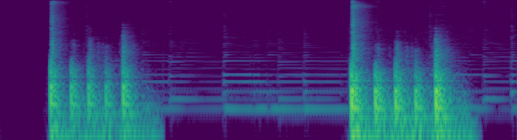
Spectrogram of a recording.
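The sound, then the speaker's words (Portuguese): Two bursts of firm, rapid knocking on a house door by the story character Montague, each about five quick raps, separated by a short pause filled with a faint, low tonal hum. “E poucos instantes após, Montague já estava lá em sua porta.”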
